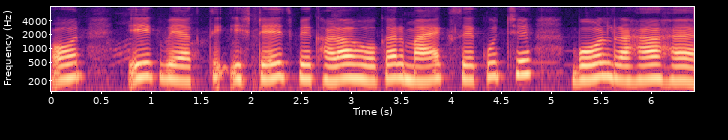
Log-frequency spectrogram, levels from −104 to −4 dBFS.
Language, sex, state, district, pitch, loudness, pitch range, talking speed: Hindi, female, Jharkhand, Palamu, 220 Hz, -15 LUFS, 210-230 Hz, 120 wpm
